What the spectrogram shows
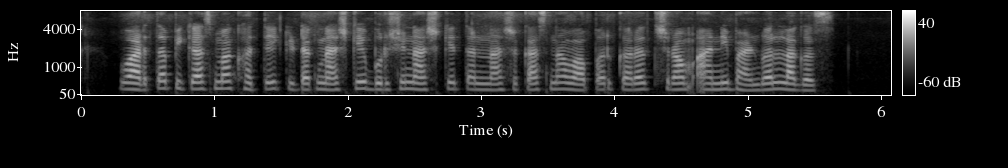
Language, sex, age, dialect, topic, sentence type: Marathi, female, 51-55, Northern Konkan, agriculture, statement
